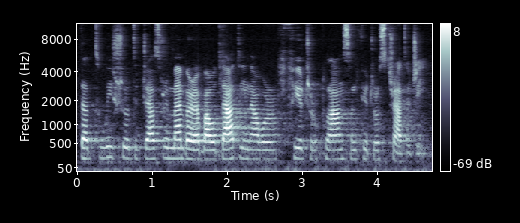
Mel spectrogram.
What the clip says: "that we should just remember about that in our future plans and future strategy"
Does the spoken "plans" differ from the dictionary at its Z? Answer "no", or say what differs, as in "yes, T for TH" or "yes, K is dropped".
yes, S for Z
